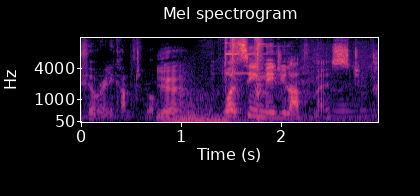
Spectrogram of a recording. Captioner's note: air whooshing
